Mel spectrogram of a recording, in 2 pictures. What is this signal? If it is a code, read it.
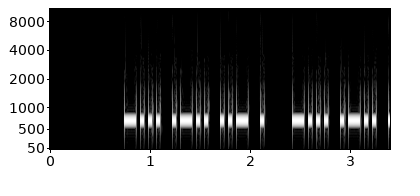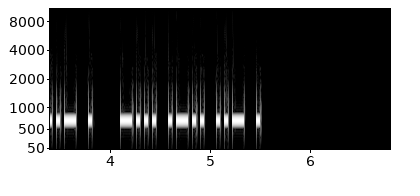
Morse code, heard as a keyed tone, about 30 wpm, 700 Hz. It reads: BLUE BLUE BLUE
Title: Top 500 Words Repeated 30wpm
